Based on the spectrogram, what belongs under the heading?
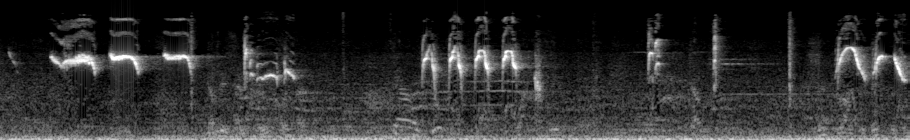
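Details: White-eye, wambi mini, paired with kapas tembak: scattered wavering whistled phrases and short buzzy notes separated by quiet gaps, over low background noise.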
